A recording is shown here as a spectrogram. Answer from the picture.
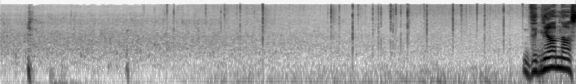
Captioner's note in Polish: dźwięk palonych drew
